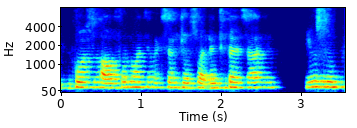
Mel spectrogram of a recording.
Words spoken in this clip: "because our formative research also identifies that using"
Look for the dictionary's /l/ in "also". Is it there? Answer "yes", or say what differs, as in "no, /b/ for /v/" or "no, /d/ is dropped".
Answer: no, /l/ is dropped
